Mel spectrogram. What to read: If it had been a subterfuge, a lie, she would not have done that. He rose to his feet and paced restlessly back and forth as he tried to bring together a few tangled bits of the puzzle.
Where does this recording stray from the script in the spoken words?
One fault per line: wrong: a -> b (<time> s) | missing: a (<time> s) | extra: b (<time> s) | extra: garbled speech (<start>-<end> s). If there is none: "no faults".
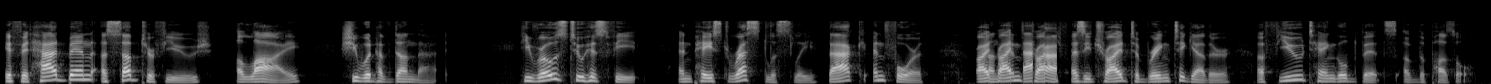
missing: not (3.8 s)
extra: garbled speech (9.8-10.7 s)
